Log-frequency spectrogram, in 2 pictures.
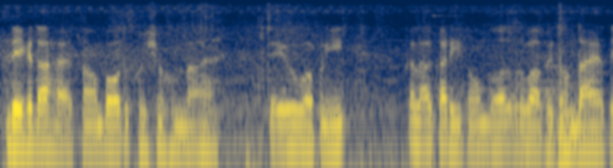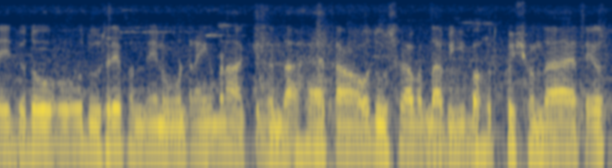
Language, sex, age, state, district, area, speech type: Punjabi, male, 18-30, Punjab, Ludhiana, urban, spontaneous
